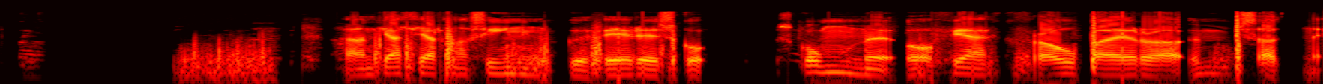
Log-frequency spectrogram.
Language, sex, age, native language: Icelandic, male, 15, Icelandic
